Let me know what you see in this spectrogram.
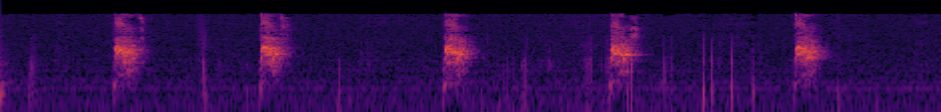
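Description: Small white dog barking five times, single short high barks evenly spaced about every second and a half to two seconds. A quick run of four light clicks falls between the last two barks.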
